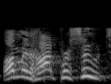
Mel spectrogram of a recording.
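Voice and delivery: normal talking voice

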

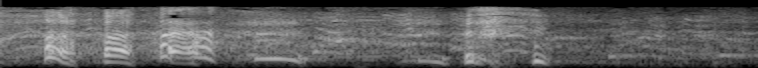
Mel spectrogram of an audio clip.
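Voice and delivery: bright high giggle; high laugh. Real, not acted. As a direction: laugh at yourself. Laugh at own story.

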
